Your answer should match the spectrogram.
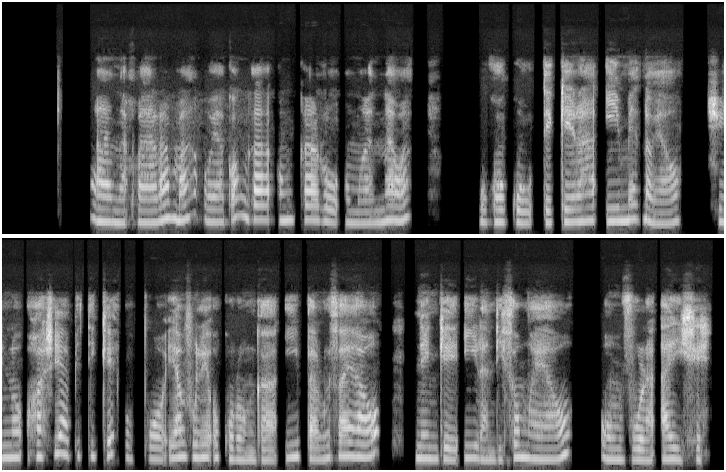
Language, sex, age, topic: Oshiwambo, female, 25-35, agriculture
